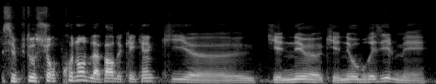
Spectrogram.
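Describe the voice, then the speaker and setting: A man hosting a casual discussion, speaking in a measured, reflective way and thinking aloud. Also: mid-range voice. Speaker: host.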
